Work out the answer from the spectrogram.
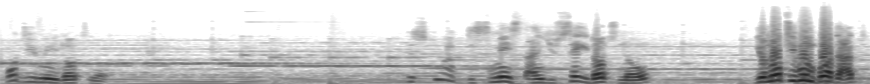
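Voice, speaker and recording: An actor playing a stern, protective husband with a Nigerian accent, reproachful and exasperated, repeating himself for emphasis in film drama style. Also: male voice, high-pitched, very animated, normal speed, dark tone, muffled recording, soft background music. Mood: accusing. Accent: Nigerian English. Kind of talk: Nollywood film drama acting.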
